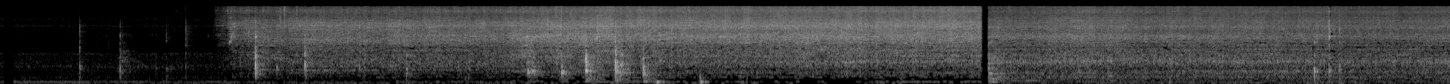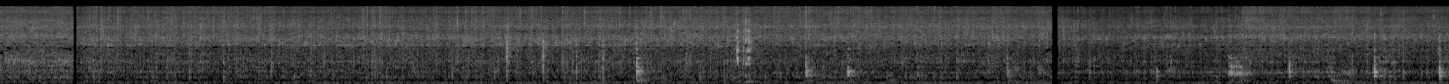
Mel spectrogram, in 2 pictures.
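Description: A few light clicks, then food hits hot oil in a nonstick pan about two seconds in and starts sizzling loudly. Sliced chicken breast then frying with a steady sizzle, with scattered clicks of stirring.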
